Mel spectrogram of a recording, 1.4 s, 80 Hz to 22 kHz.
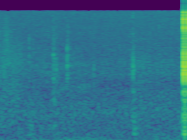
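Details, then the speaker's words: Razor Crazy Cart with 5-pin throttle swapped for a 3-pin aftermarket throttle via hacked connector, powering on with battery: one sharp single click then quiet; controller relay pulling in normally. "Turn it on. You hear the relay click. Now, let's see if it works."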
